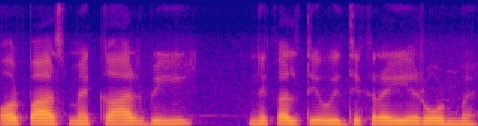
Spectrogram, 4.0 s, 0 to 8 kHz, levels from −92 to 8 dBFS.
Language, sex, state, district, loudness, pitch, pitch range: Hindi, female, Chhattisgarh, Korba, -18 LUFS, 195 Hz, 190-195 Hz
